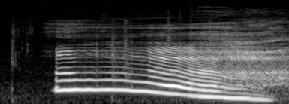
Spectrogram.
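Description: One long human yawn, loud and alone: a voiced sound that holds at a mid pitch, then slides steadily downward into a low, breathy finish.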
